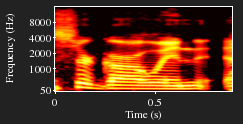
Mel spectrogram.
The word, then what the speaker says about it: Gawain: But yes, he pronounces Sir Garwin. I'm going to say Sir Gawain, because I just can't shake that. – Yeah. – And I think people will have their own... draw their own conclusions about how they're going to pronounce it. Alisha, what's your preferred pronunciation? – I say Gawain.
